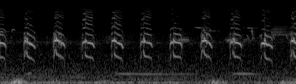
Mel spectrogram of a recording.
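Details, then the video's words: Greater Yellowlegs (Tringa melanoleuca) at Grand Forks, North Dakota, 13 July 2009, giving a rapid series of loud, ringing, slightly downslurred whistled notes, about three per second, over a few low thumps. "Greater Yellowlegs (Scolopacidae: Tringa melanoleuca) Vocalizing"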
